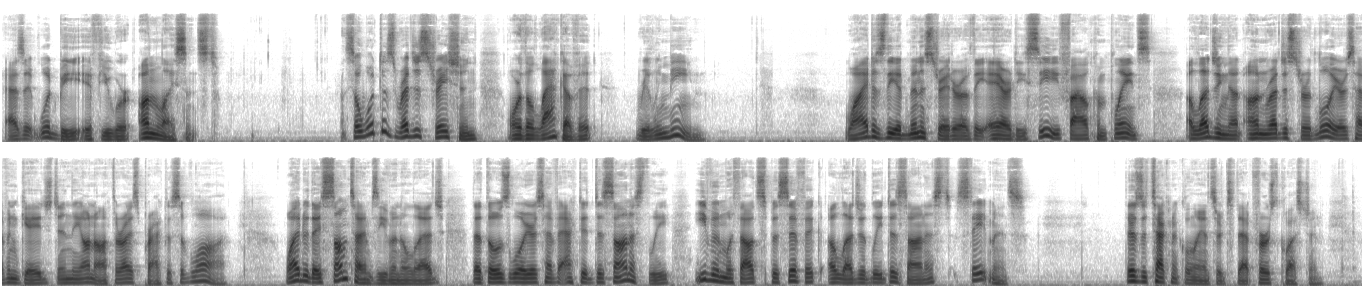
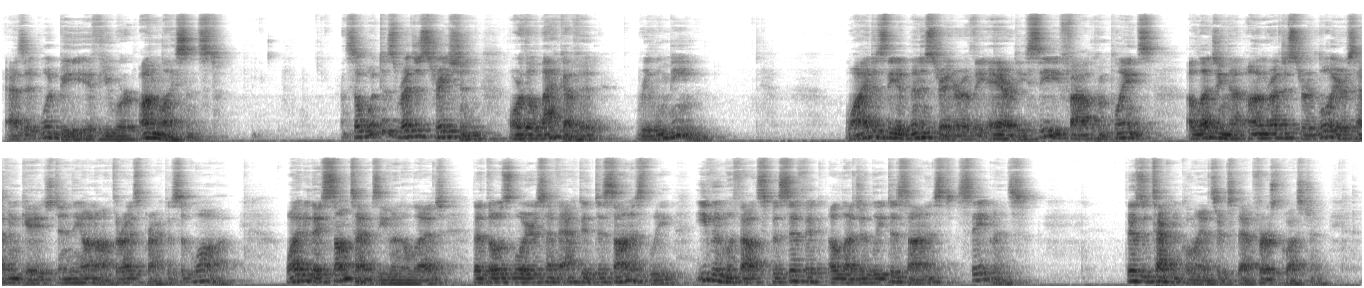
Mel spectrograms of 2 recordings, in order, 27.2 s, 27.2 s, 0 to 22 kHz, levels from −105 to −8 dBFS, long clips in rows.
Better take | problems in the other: first | room echo; slight; dies away in 0.4 s // off-mic speech; far

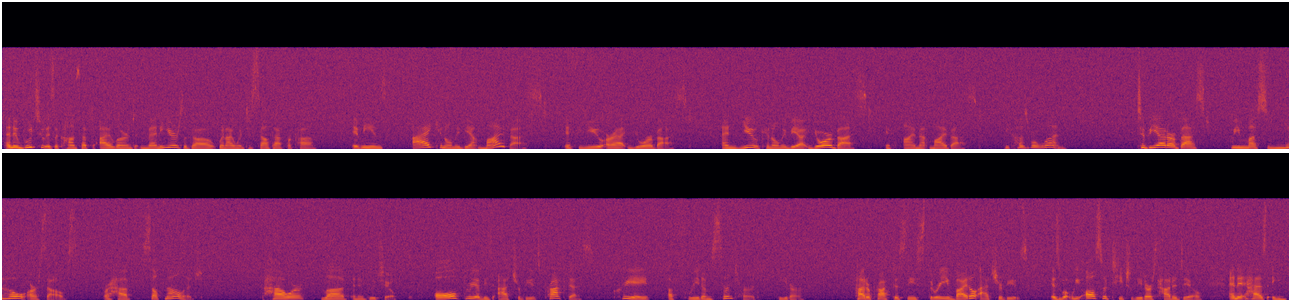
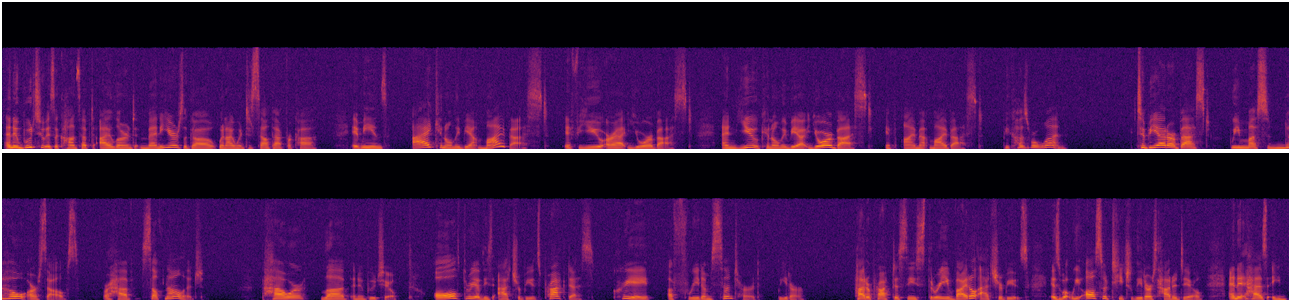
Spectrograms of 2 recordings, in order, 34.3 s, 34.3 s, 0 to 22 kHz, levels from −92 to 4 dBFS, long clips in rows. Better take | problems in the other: second | hiss; loud; throughout; 4 dB below the speech; faint in the second

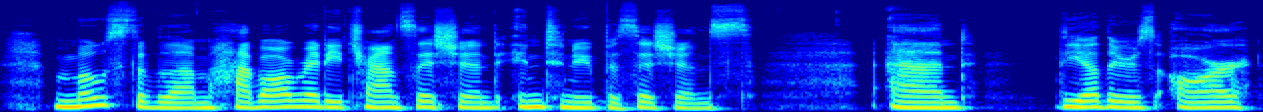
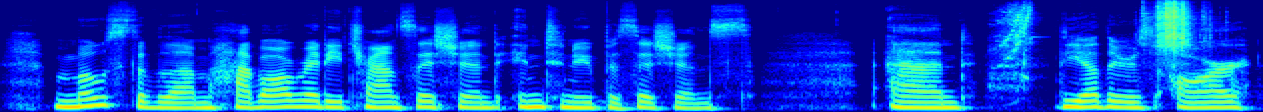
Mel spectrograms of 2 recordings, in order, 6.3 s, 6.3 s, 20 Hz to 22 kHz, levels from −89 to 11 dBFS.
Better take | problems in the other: first | clattering dishes; noticeable; at 5 s; peak 7 dB below the speech // clattering dishes; loud; at 5.5 s; peak 5 dB above the speech

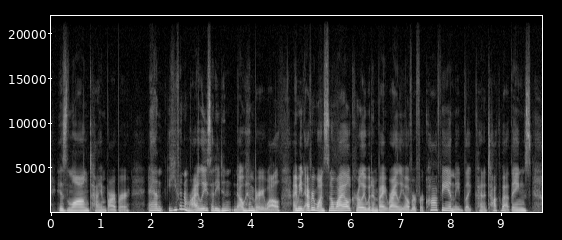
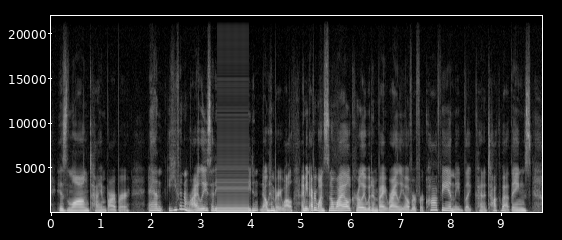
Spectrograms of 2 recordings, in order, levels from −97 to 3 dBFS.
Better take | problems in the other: first | audio freezing; at 3.5 s for 0.5 s

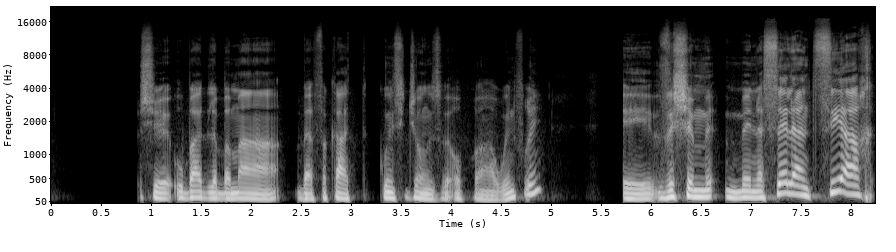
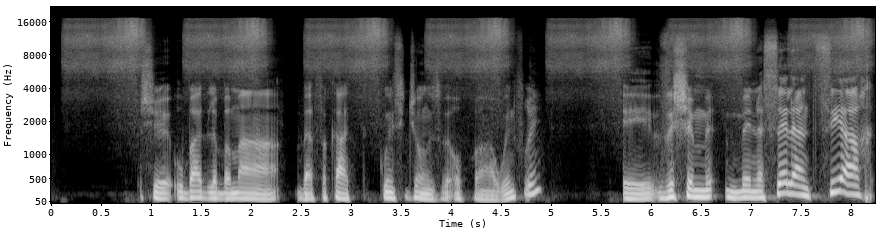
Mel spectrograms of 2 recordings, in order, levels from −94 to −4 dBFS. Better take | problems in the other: first | hiss; noticeable; throughout; 10 dB below the speech

